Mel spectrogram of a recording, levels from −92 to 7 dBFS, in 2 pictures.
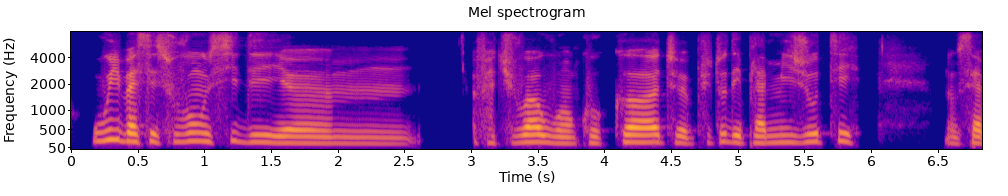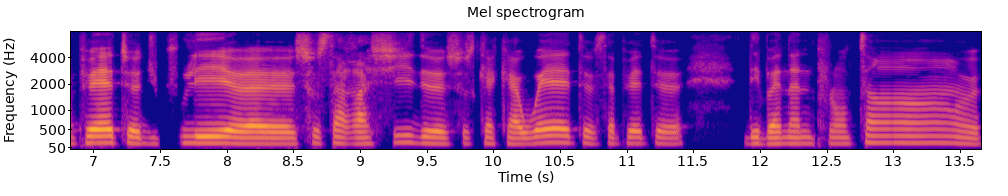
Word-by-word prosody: Oui, 250 +4 +1
ben, 205 -3 +7
c'est 200 +1 -2
souvent 200 +3 -3
aussi 215 +3 -5
des, 185 -2 -3
hem, 160 -3 -3 0.5
enfin, 175 - -11
tu 170 - -9
vois? 190 +1 +6
Ou 180 -3 0
en 155 -1 -3
cocotte, 185 +3 +3
heu, 165 -2 -2
plutôt 175 +6 -9
des 180 -3 -1
plats 170 -1 -1
mijotés. 190 - -4 0.6
Donc 155 - -11
ça 160 +1 0
peut 165 - -10
être, 170 0 +7
heu, 160 -2 +2
du 150 -1 -17
poulet, 155 -3 +4
heu, - - -4
sauce 160 +2 -7
arachide, 160 +3 -5
heu, 155 -1 0
sauce 150 0 -12
cacahuète, 165 +4 0
heu, 155 - -7
ça 155 +1 -11
peut 160 +1 -8
être, 155 0 -6
heu, 145 -1 -6 0.5
des 155 - -6
bananes 155 +1 -3
plantains. 170 +1 -7
Heu, 140 - -8
165 Hz, 175 wpm, -23 LUFS, 155-180 Hz, 0.6 s, ben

